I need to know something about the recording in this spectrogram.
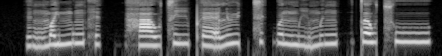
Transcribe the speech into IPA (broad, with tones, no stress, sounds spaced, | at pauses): ɪ˨˩ ŋ m ɐ˧ j m ʊ˥ ŋ h ɪ˧ k̚ | h aː˨ w t͡s iː˧ pʰ ɛː˨˩ l yː˥ t̚ t͡s ɪ˥ k̚ w ɵ˧ n m iː˨˩ m ɪ˥ ŋ | t̪ ɐ˥ w t͡sʰ uː˥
